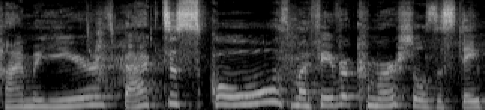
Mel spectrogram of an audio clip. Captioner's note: laughs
